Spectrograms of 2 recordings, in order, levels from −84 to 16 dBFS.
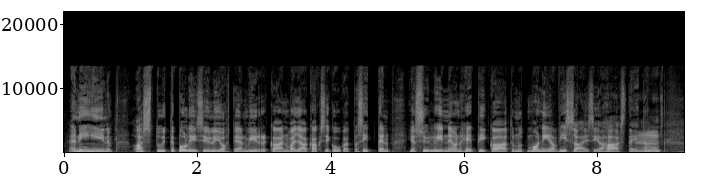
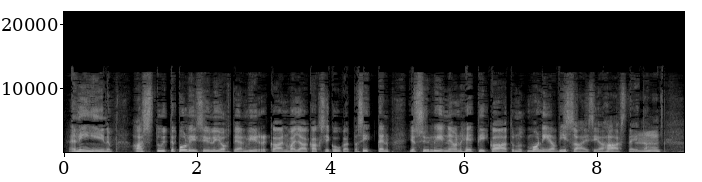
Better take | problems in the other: first | garbled, watery; slightly; nothing above 12.5 kHz

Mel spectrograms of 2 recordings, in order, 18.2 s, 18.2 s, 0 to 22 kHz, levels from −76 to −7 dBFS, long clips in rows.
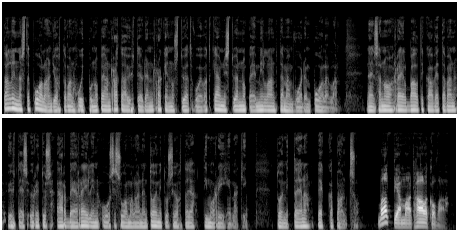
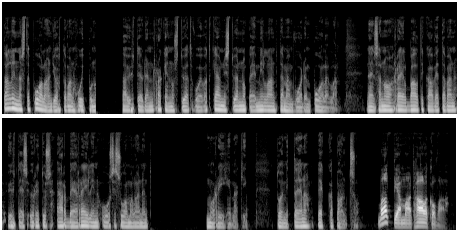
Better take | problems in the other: first | audio cutting out; at 2 s for 0.5 s and at 12 s for 1 s

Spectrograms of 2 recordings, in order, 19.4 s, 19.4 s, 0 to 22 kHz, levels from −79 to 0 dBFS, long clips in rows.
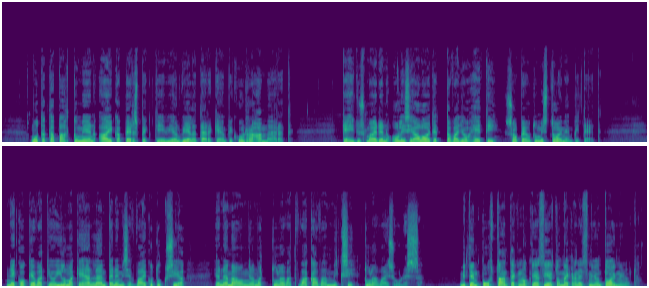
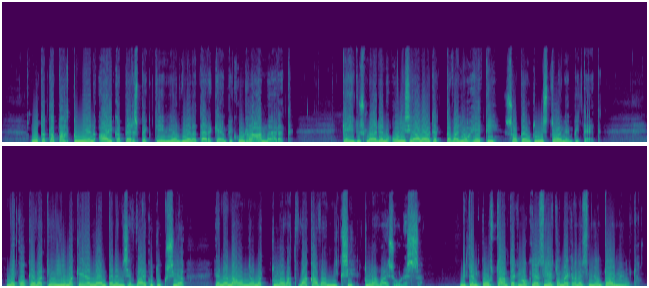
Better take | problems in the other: first | distortion; heavy; 5 dB below the speech

